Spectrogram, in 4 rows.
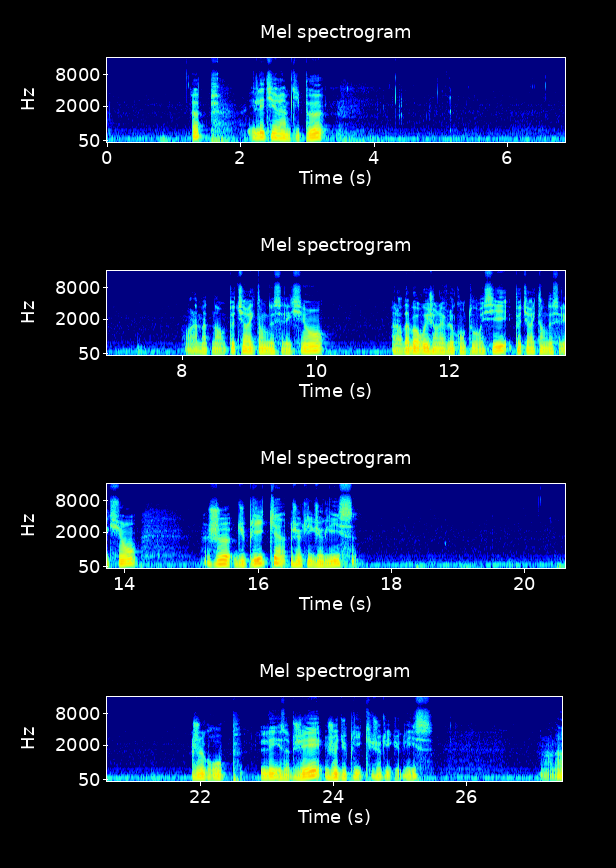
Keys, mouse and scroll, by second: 0.4 shift+click, 1.1 click, 1.8 shift+click, 3.0-4.4 shift+drag, 4.5 shift+F1, 4.7 shift+KP_Subtract, 5.4 shift+F1, 5.6 shift+click, 6.2 shift+click, 6.8 shift+click, 8.1 click, 8.6-10.0 drag, 11.8 shift+click, 12.5 click, 15.8 ctrl+d, 16.2-18.5 ctrl+drag, 20.3-21.1 drag, 21.8 ctrl+g, 22.2-23.1 ctrl+drag, 23.0 ctrl+g, 23.8 click, 24.3-27.3 drag, 24.5 space.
